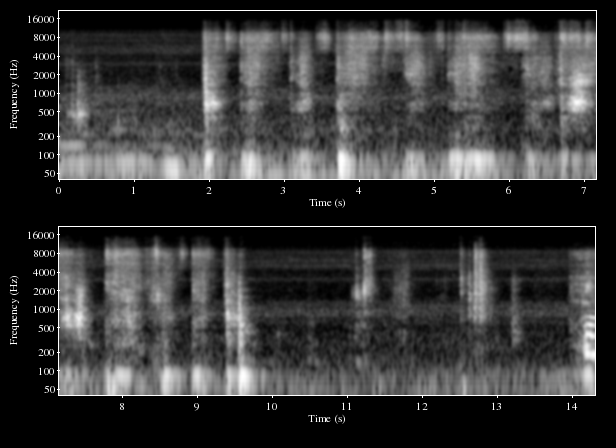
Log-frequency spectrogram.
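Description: Dry raw rice grains stirred with a spoon in a non-stick frying pan as they toast without any fat: several seconds of irregular rustling, scraping strokes, then quieter with two light clicks near the end.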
